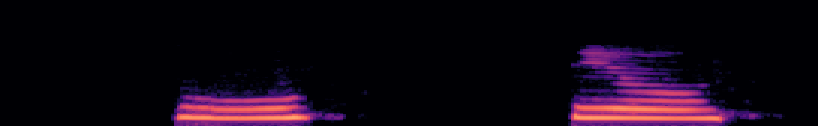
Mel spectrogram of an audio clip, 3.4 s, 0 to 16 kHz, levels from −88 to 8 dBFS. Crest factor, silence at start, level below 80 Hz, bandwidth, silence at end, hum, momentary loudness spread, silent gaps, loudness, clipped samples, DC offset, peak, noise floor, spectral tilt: 14 dB; 0.75 s; -68 dBFS; 3.6 kHz; 0.4 s; none; 9 LU; none; -19 LUFS; under 0.1%; under 0.1%; -8 dBFS; under -90 dBFS; -11 dB/octave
